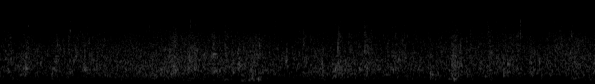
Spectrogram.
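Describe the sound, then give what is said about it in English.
Soft, steady water sounds of very gentle waves lapping at the shore of a calm lake, a continuous quiet wash with faint splashes and trickles, no voices. “As we bring our attention to the present moment, we begin to hear the sound of the very gentle waves coming from the shore.”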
